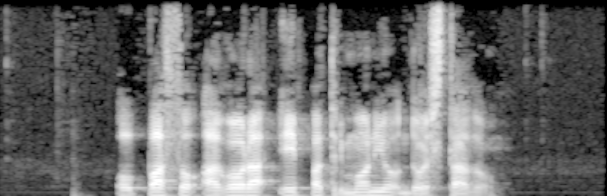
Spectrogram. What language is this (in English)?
Galician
